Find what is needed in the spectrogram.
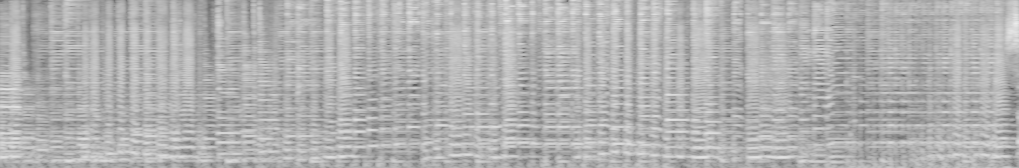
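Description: Instrumental break of a Mexican corrido: acoustic guitars picking a fast, busy melodic run over a steady pulsing bass line, with no vocals.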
